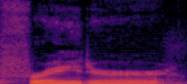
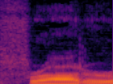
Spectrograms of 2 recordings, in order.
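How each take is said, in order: First: The first vowel is the 'ay' of day. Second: The first vowel is the open 'ah' of father.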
